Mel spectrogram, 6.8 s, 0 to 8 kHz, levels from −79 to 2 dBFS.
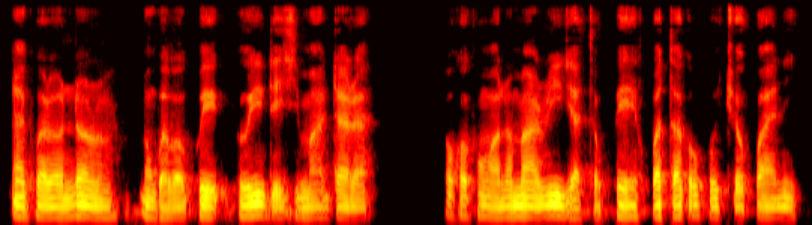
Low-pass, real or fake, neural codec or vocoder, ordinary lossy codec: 7.2 kHz; fake; codec, 16 kHz, 2 kbps, X-Codec, WavLM features, trained on Multilingual LibriSpeech; none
